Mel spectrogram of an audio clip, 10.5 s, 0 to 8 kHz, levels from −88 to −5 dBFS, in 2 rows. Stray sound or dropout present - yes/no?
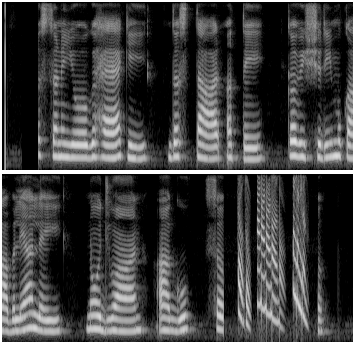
yes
